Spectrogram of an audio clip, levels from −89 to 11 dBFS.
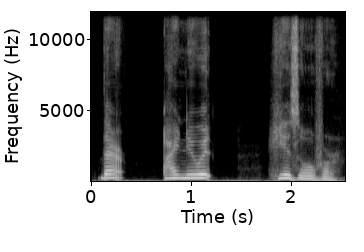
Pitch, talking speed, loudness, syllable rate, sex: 235 Hz, 120 wpm, -17 LUFS, 5.9 syllables/s, female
